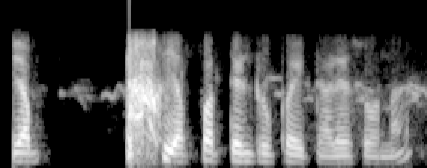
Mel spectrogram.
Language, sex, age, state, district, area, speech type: Kannada, male, 45-60, Karnataka, Raichur, rural, conversation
